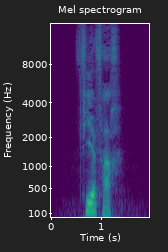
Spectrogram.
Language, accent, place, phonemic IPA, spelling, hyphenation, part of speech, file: German, Germany, Berlin, /ˈfiːɐ̯fax/, vierfach, vier‧fach, adjective, De-vierfach.ogg
- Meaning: fourfold, quadruple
